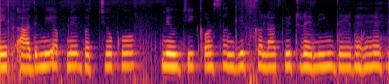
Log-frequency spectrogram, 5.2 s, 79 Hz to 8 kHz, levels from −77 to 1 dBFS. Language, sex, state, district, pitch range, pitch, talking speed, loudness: Hindi, female, Maharashtra, Mumbai Suburban, 200-215 Hz, 210 Hz, 160 wpm, -15 LUFS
